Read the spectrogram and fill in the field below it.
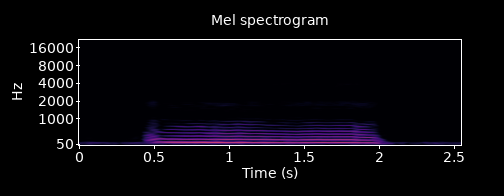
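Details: Pet Pekingese dog asleep at home, snoring like a person: one steady, low droning snore of about a second and a half, buzzy and even, rising in slightly and fading out, in a quiet small room.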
